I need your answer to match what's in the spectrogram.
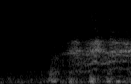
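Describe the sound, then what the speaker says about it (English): Cats yowling and caterwauling in a brief scuffle, a quiet start that swells into loud, close, strained wailing cries. "as soon as I go on a live stream, there's going to be a cat fight"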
